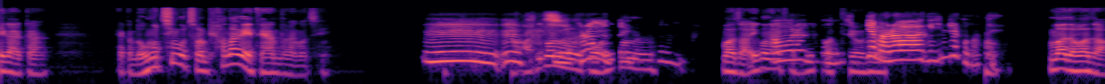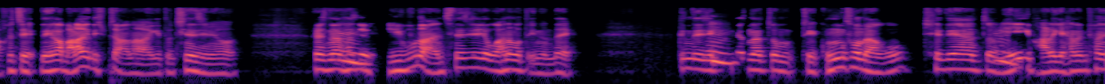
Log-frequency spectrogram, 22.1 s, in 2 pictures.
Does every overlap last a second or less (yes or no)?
no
